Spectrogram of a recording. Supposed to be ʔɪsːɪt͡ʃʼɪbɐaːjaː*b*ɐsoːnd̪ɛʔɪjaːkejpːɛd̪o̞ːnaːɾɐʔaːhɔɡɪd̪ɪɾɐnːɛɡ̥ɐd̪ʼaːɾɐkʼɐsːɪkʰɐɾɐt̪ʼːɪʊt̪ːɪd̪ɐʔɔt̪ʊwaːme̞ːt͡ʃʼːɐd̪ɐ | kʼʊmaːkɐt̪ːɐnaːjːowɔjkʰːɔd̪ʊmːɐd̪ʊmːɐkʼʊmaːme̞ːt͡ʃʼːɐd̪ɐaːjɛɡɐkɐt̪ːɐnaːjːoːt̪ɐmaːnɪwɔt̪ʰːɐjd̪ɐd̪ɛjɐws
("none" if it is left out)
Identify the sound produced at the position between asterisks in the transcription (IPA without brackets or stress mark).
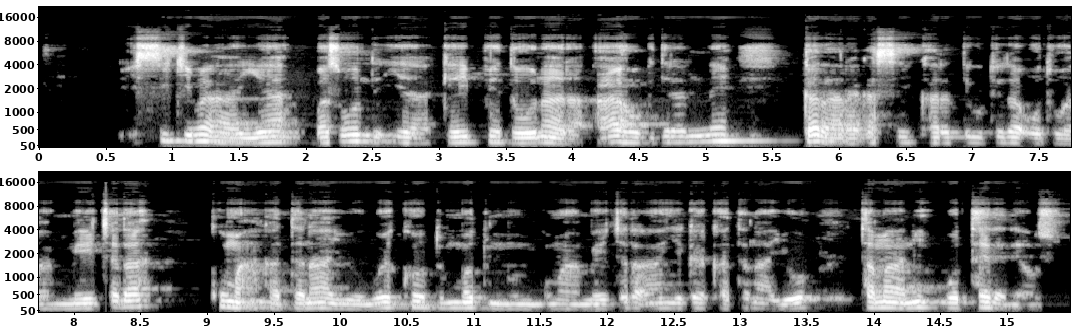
b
